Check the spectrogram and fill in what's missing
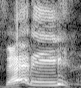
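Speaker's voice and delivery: "Zaddy" starting with a buzzed Z; Z sound. Shown as a demonstration. Co-host offering another word for daddy, "Zaddy" with a Z. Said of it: "With a Z".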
